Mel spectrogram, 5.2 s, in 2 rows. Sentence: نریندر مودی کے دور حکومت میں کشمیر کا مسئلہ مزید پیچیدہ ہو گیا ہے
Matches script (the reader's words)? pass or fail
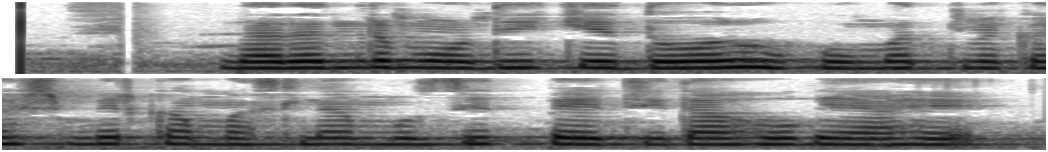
pass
